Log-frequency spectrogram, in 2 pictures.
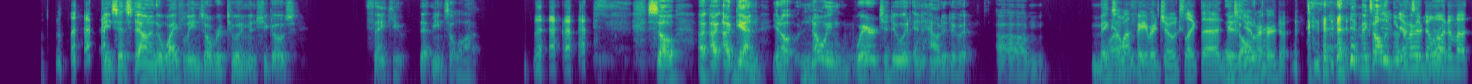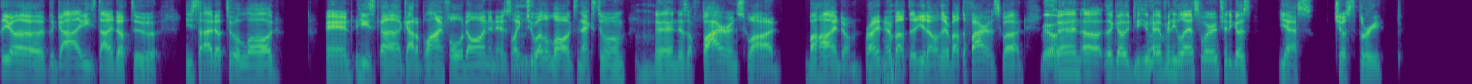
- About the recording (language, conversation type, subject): English, unstructured, How can I use humor to ease tension with someone I love?
- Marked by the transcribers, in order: laugh; other background noise; laugh; laugh; laughing while speaking: "it"; laugh; tapping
